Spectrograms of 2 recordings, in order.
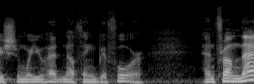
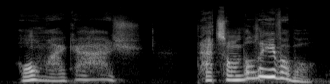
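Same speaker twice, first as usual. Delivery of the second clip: very high, slow, squeaky little voice; 10 semitones higher than usual. Retelling what he said on first seeing a vitrectomy, in Don Schaefer's squeaky little voice. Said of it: "say in a squeaky little voice".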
